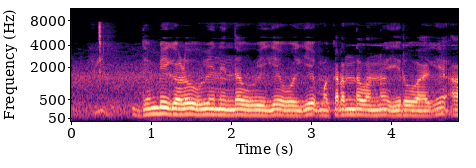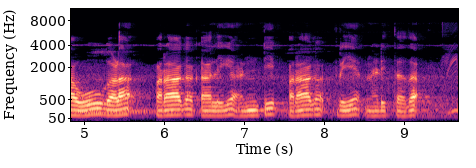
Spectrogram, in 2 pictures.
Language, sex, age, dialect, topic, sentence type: Kannada, male, 31-35, Central, agriculture, statement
